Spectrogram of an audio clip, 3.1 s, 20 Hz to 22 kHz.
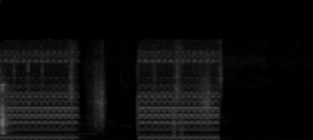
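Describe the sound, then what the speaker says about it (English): A telephone in The Sims 2 rings with two electronic trilling bursts, fairly quiet and alone, followed by a low pulsing hum. "Ugh, is the phone ringing?"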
